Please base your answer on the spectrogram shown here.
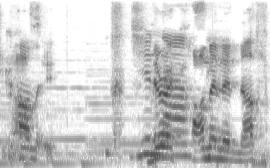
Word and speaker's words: Genasi: It's pronounced common- Genasi.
